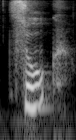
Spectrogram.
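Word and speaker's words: Zug: Uh the word for train is souk.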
